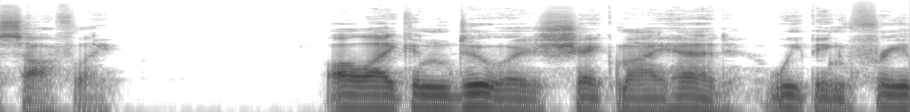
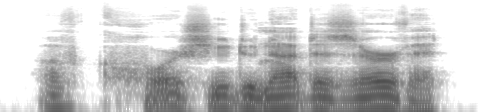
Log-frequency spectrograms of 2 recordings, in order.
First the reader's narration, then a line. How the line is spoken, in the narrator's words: says softly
